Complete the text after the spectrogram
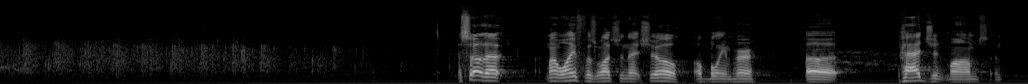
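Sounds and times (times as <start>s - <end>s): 
audience hand clapping: 0.0s - 4.7s
speech: 4.6s - 10.1s.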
